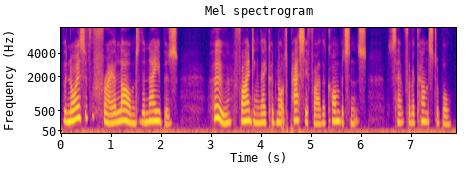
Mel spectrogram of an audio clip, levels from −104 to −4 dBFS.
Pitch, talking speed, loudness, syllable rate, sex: 225 Hz, 150 wpm, -18 LUFS, 4.6 syllables/s, female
